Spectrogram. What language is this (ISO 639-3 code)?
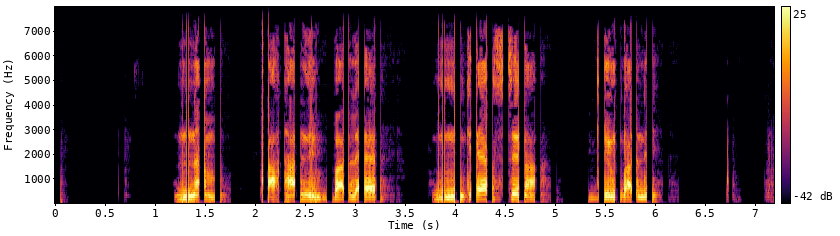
mdd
